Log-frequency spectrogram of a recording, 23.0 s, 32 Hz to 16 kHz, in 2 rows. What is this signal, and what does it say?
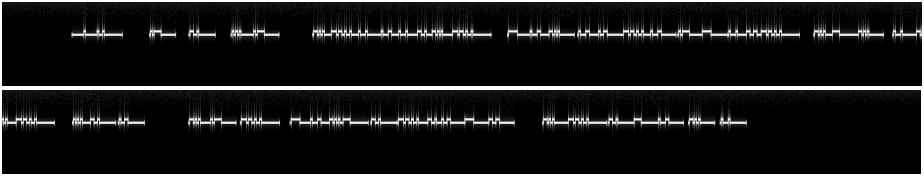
TTY/TDD text telephone tones (45.45 baud Baudot), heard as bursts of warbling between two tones, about 400 Hz shift, 1600 Hz centre. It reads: 30634 17104 57472 73518 49414 60243 57490 02584 09741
